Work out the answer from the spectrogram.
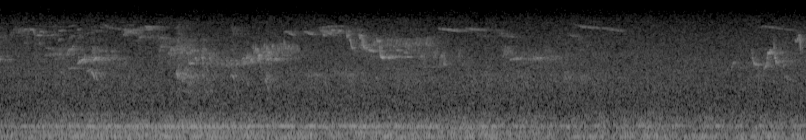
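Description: Faint, scattered high bird chirps and short whistled calls over a very quiet background with a faint low hum.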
